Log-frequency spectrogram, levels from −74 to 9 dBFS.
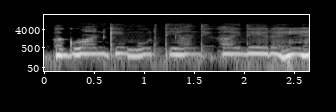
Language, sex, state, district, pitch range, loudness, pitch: Hindi, female, Chhattisgarh, Raipur, 215-245 Hz, -16 LUFS, 230 Hz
